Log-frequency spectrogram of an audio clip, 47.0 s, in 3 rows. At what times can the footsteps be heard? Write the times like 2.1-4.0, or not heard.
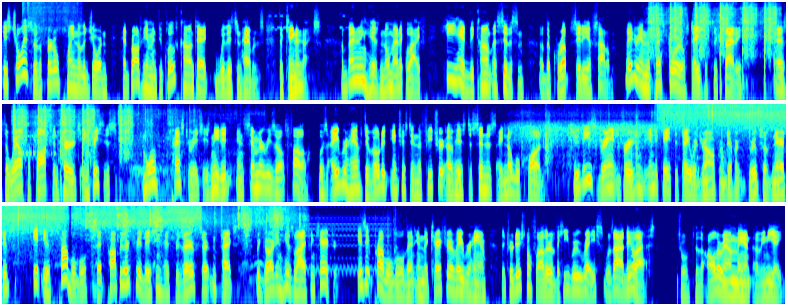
12.9-19.7.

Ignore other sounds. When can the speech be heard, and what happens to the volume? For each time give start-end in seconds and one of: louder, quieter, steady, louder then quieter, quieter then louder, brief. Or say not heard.
0.0-14.8 steady
15.4-47.0 steady.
